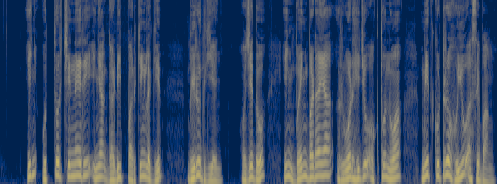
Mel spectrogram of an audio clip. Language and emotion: Santali, fearful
